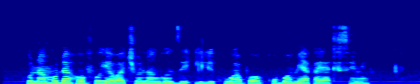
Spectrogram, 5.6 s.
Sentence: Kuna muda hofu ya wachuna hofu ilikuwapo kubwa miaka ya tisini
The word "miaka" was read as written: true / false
true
